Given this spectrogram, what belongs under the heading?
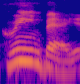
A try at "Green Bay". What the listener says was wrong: It's on the wrong. word. Emphasis on the wrong syllable.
